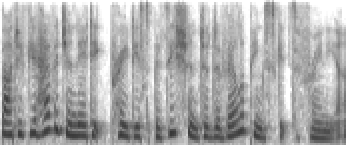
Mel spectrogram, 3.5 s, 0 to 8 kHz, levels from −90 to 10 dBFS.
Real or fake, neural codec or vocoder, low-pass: real; none; 7.2 kHz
